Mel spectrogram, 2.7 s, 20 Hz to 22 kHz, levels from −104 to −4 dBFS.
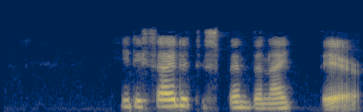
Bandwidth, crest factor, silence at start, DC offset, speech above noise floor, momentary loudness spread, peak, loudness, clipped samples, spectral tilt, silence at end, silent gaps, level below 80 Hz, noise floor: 7.8 kHz; 20 dB; 0.9 s; under 0.1%; 54 dB; 10 LU; -14 dBFS; -32 LUFS; under 0.1%; -3 dB/octave; 0.05 s; none; -72 dBFS; -85 dBFS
